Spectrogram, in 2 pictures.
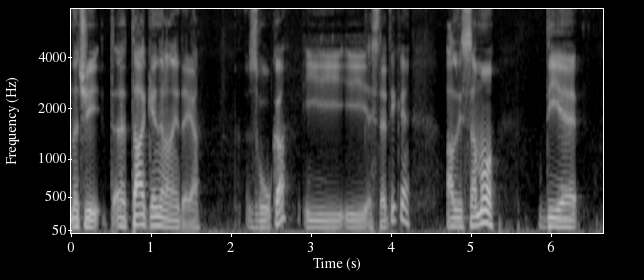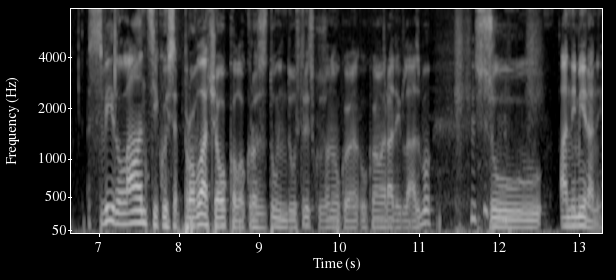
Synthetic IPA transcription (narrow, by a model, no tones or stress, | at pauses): znaːt͡ʃit̪aːɡe̞neɾalˠnaid̪e̞ːja̰zʋuːkaiḛst̪e̞t̪ike̞ | alisamo̞ | ɡd̪ije | sʋilˠaːnt̪siko̞jise̞pɾo̞ʋlˠaːt͡ʃeo̞ko̞lokɾo̞zt̪uːind̪ust̪ɾiskuzo̞ːnukukojomaɾaːd̪iɡlˠazbusu | animiːɾanḭ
